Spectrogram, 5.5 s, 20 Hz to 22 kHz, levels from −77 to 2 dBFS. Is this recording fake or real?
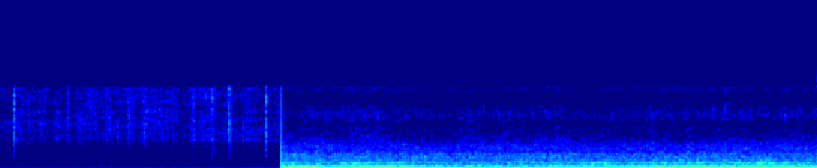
real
